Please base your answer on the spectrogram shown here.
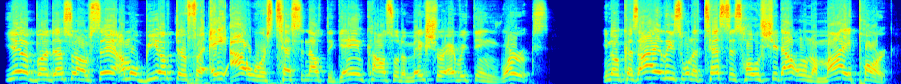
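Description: A young American man with a high voice rambles nonchalantly in street slang. He swears freely as he works a prank call, speaking close into a studio mic. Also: lively intonation, a little fast, fairly bright tone. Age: young adult. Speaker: prank caller and streamer. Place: indoors at a streaming desk. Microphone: close studio mic with pop filter, headset on.

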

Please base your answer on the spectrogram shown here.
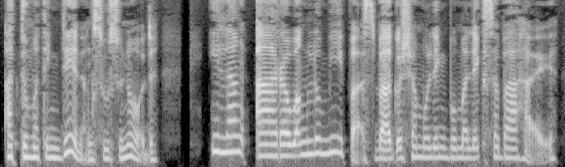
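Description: A woman's voice: on the low side, expressive, normal speed, dry recording, clean studio sound. A woman narrating a scripted first-person dramatic story.

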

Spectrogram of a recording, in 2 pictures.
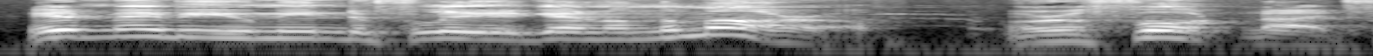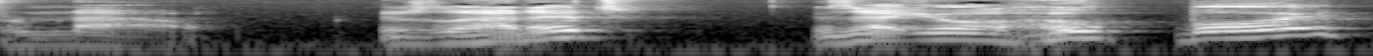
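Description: A man voicing a gruff older military commander in an audiobook, talking bluntly and firing off needling questions. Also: on the high side, sing-song, normal speed, voice pushed up. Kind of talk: audiobook character voice.

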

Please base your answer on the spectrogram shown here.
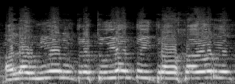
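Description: A man's voice: extremely high pitch, monotone, moderate pace, mellow, some chatter behind. A young man delivering an emphatic solidarity speech at an outdoor rally through a handheld mic. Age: young adult. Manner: emphatic, raised-voice oratory. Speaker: student federation delegate. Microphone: handheld mic over a PA.

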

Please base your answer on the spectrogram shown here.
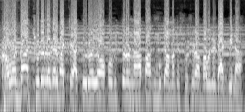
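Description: A man's voice: high voice, fairly even intonation, rapid-fire, close to an everyday voice, poor audio. A man voicing a middle-aged, hot-tempered father in a comedy cartoon, ranting and scolding over music. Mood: furious. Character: furious, foul-mouthed protective village father. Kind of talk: melodramatic comedy cartoon dubbing. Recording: music under the voice.

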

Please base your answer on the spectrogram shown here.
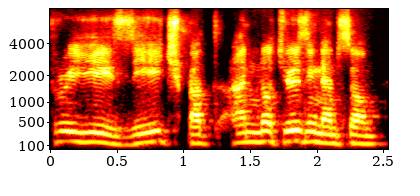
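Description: A Serbian-accented man in his forties talks over a video call from his home workroom, his voice a little high. He stops and restarts often, filling gaps with ums. The sound is dull and muffled. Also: fairly even intonation, a little mellow. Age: 40s. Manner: halting, many fillers and restarts, laughs often. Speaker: guest sculptor.

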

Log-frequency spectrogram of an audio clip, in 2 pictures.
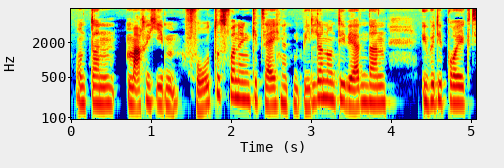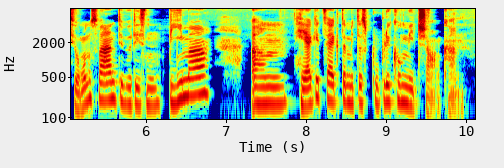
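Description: A middle-aged Viennese woman answers interview questions with a somewhat low voice. She speaks in a thoughtful, hesitant way, filling pauses often as she explains her craft. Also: dark tone. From Vienna, Austria. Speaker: guest, graphic recorder.

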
